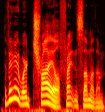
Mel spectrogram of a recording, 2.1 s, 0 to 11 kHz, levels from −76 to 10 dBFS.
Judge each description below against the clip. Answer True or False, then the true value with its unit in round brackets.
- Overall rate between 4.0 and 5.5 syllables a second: True (5.1 syllables/s)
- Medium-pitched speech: True (155 Hz)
